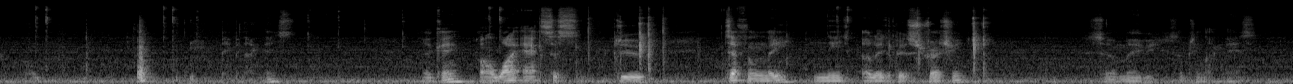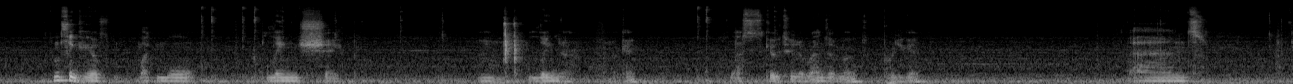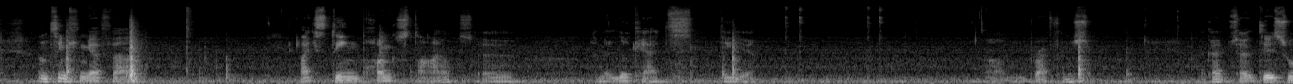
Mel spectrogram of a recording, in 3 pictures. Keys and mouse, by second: 0.3 click, 1.5 click, 1.9-3.0 middle drag, 3.3-4.0 middle drag, 6.3 KP_3, 9.1 s, 9.7 y, 14.9 click, 15.7-16.2 middle drag, 16.9-17.3 middle drag, 17.9 KP_1, 19.9 click, 20.6-25.6 middle drag, 37.6-38.7 middle drag.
